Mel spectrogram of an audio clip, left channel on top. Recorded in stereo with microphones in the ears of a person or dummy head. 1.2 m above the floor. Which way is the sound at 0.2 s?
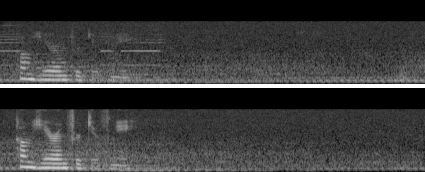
60° right (ahead or behind).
